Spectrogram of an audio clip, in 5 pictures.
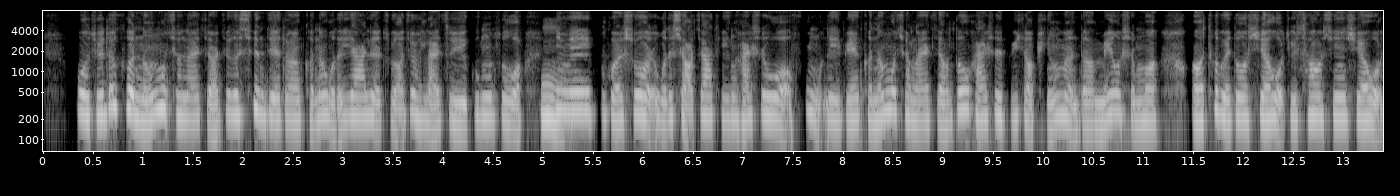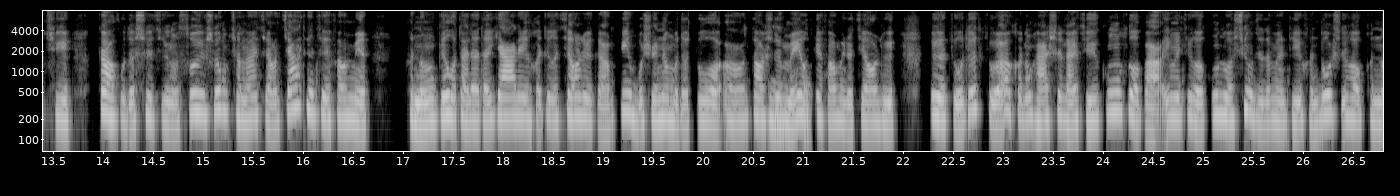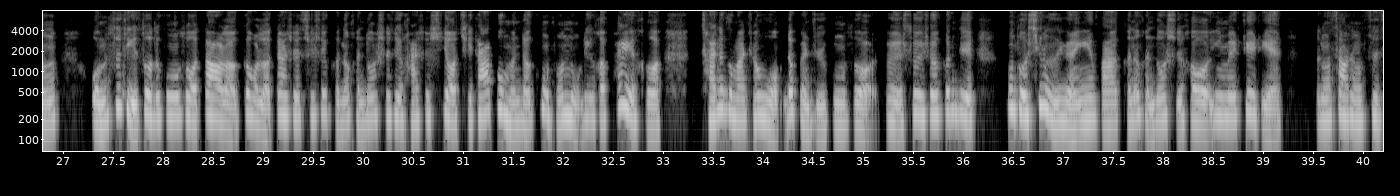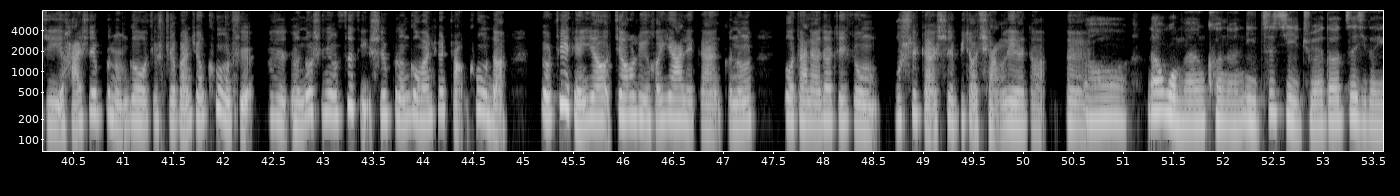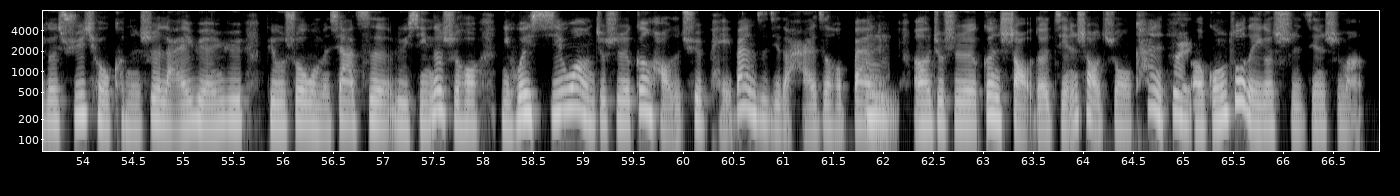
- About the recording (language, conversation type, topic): Chinese, advice, 旅行中如何减压并保持身心健康？
- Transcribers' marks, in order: tapping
